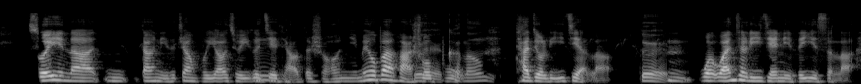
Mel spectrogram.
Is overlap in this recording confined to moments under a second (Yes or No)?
Yes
